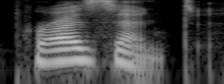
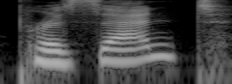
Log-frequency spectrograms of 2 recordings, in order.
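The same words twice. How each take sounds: First: The stress is on the first syllable. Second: The stress is on the second syllable. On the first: It is a noun or adjective meaning current time. "the stress on the first syllable" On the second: It is a verb meaning to offer or deliver. "it's a verb, it's an action"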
